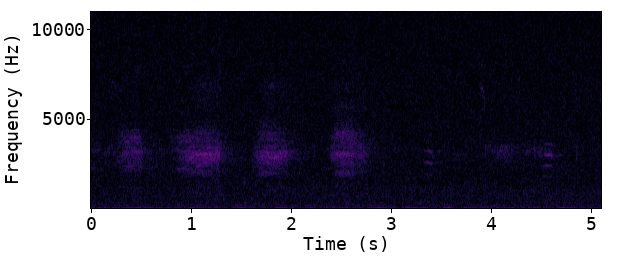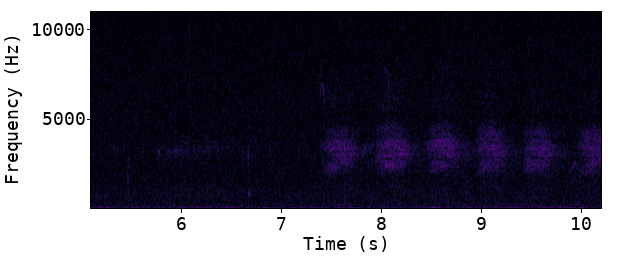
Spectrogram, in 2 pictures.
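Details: A Steller's Jay visiting a bald eagle nest at Big Bear Lake, California, on 2019-09-18 gives harsh, raspy calls in quick series, about four, a pause, then six more, over faint outdoor hiss.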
